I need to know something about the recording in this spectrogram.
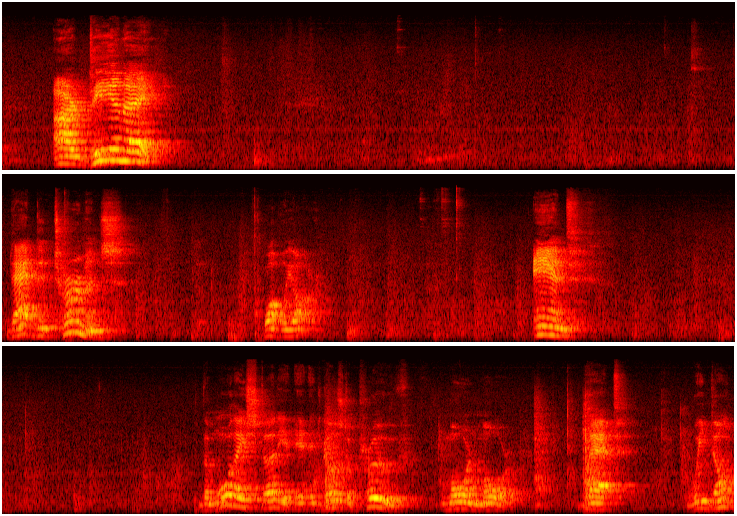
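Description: An older man speaks calmly in bursts with pauses.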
